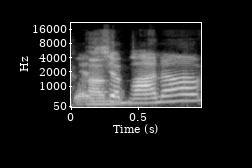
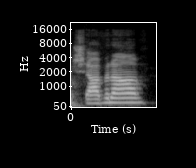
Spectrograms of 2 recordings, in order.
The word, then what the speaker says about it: Shabanov: Shabbanov, I I believe is how he pronounces it correctly. I'm still learning Shabbat. Same because everyone was saying Shabanov. Yeah. But I think it's Shabbanov.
